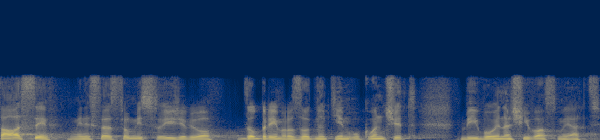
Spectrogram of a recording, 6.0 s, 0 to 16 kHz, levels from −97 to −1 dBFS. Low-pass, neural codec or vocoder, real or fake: 7.2 kHz; codec, 16 kHz, 1 kbps, X-Codec, HuBERT features, trained on balanced general audio; fake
